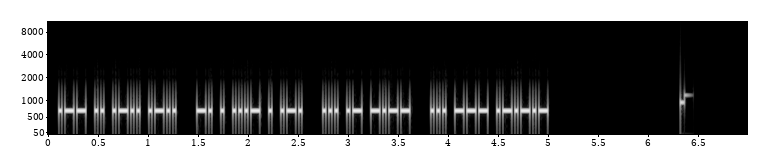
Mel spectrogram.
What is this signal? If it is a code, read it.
Morse code, heard as a keyed tone, about 40 wpm, 700 Hz. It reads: WILL NEVER SAY SO.
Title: Sentences from Top 1400 Words 40wpm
